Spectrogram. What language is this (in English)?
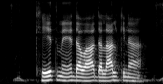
Bhojpuri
